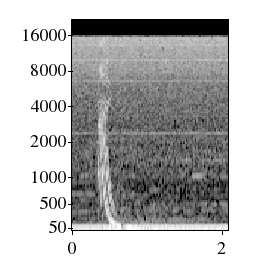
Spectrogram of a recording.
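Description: A quick falling swoosh sound effect, its pitch dropping steeply from high to very low about half a second in, over a steady low hum.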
